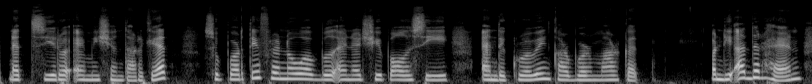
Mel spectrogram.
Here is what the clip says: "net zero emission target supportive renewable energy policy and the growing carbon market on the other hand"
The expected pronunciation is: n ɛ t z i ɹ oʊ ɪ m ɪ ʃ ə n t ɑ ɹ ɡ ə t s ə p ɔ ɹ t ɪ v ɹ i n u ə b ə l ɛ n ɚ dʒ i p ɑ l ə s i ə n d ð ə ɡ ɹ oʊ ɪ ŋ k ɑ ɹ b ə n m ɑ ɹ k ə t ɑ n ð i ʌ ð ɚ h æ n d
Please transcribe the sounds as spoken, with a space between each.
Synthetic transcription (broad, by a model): n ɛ t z i ɹ oʊ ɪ m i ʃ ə n t ɑ ɹ ɡ ə t s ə p ɔ ɹ t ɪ f ɹ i n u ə b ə l ɛ n ɚ dʒ i p ɑ l ə s i ə n d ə ɡ ɹ oʊ ɪ ŋ k ɑ ɹ b ə n m ɑ ɹ k ə t ɑ n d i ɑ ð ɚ h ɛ n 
